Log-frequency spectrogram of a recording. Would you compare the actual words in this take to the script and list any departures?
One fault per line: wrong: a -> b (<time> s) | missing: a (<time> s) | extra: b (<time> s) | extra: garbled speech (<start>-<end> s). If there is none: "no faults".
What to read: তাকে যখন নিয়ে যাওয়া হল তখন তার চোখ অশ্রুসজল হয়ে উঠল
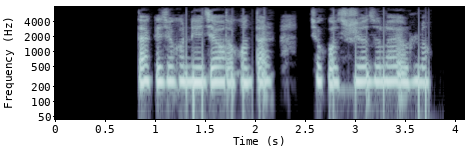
missing: হল (1.7 s)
